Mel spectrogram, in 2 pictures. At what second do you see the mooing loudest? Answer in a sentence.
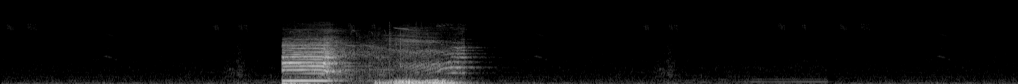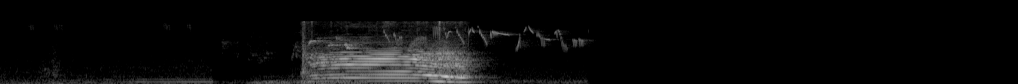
The volume of the mooing peaks at 3 seconds.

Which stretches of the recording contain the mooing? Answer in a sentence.
The mooing can be heard from 2.8 to 4.7 s and from 13.2 to 14.9 s.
